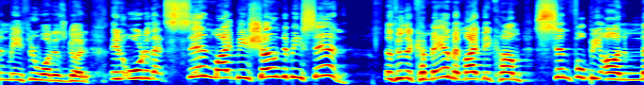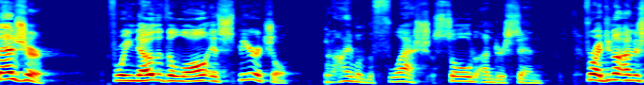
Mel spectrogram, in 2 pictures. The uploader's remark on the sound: Sermon Audio from Crossway Christian Church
